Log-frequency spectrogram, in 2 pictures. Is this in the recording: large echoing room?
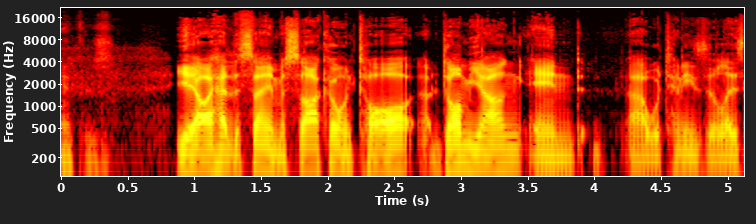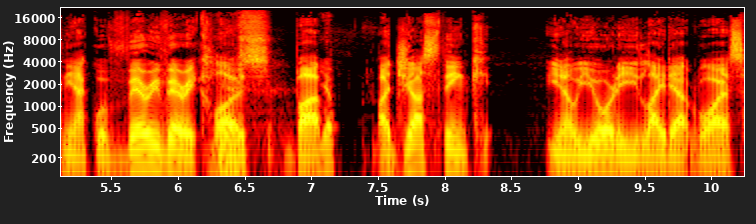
no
